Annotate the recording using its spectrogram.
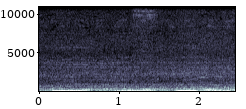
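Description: A low, uneven rumble from an electric blower that keeps an inflatable bounce house up.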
